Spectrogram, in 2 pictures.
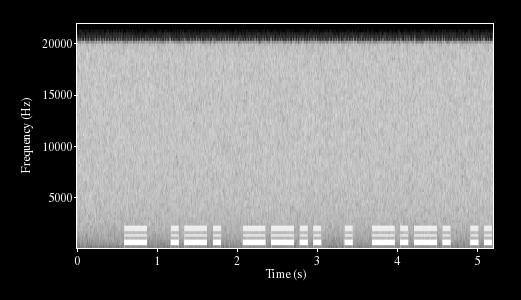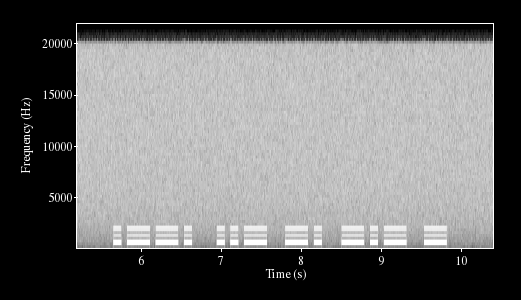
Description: Morse code, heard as a keyed tone, hand-sent with a paddle, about 14 wpm, 680 Hz. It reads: TRZECI PUNKT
